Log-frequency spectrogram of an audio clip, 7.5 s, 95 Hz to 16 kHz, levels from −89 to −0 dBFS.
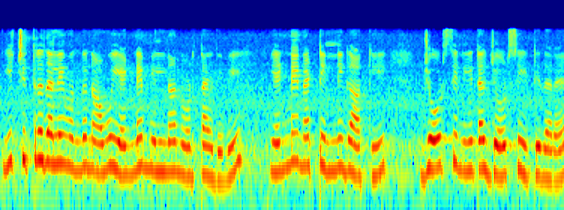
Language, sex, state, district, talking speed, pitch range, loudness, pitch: Kannada, female, Karnataka, Bellary, 120 wpm, 230-280 Hz, -17 LUFS, 255 Hz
